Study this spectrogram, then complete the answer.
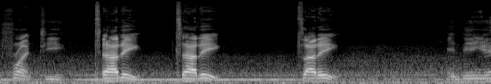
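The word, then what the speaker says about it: צדי: Tzare, tzare, tzare. And then you have another letter, resh, resh. That's like, okay, tzare is like TS. But the correct pronunciation of tzare, tzare, you hear that? Tzare.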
